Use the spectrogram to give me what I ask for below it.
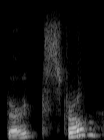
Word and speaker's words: Bergström: The name, I hope I don't give you away here, but Bergström. I bet it's pronounced Bergstrom in English, but it is a Swedish name.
